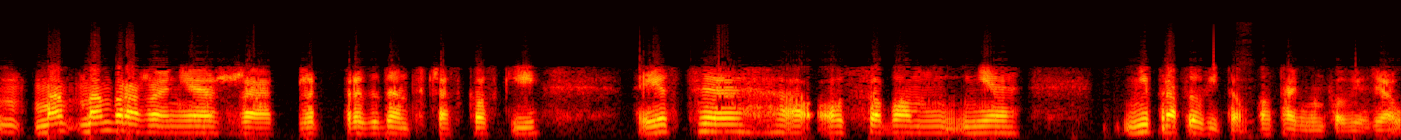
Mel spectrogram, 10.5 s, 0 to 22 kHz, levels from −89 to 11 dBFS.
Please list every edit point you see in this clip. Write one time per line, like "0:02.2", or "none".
0:02.2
